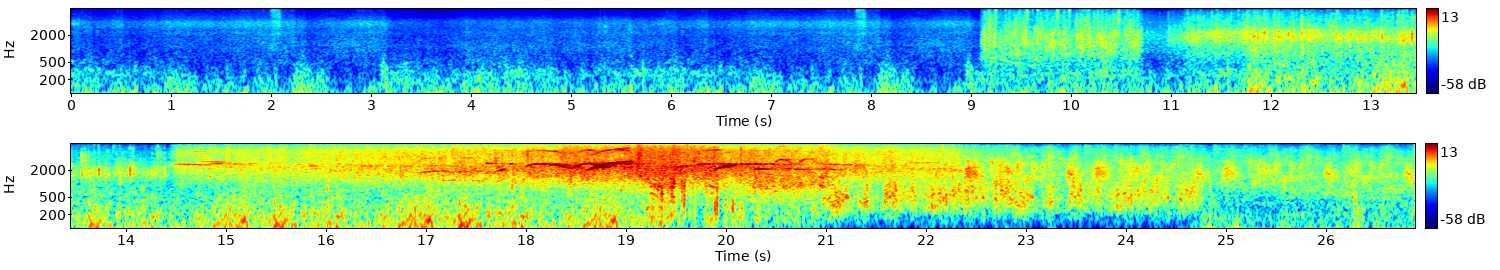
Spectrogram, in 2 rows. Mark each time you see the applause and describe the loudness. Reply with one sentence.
The applause can be heard from 9.1 to 26.8 s, getting louder then quieter.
